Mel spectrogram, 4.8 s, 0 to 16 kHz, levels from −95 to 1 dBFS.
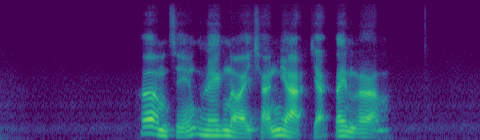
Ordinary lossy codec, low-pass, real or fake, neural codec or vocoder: none; 14.4 kHz; fake; autoencoder, 48 kHz, 32 numbers a frame, DAC-VAE, trained on Japanese speech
